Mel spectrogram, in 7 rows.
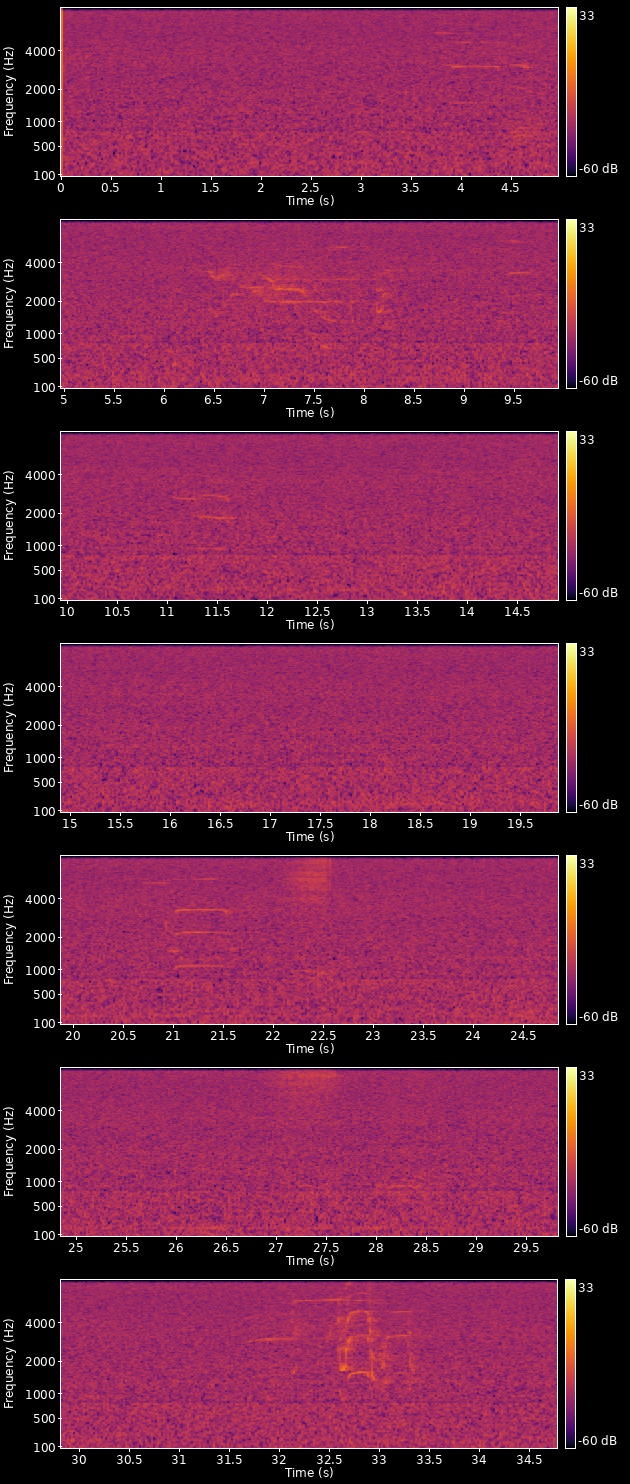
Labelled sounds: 3.8	4.4	killer whale, northern resident, G clan, GG subclan, call N23ii, 2.8 to 3.2 kHz
6.3	7.4	killer whale, northern resident, G clan, 2.3 to 3.6 kHz
9.4	9.7	killer whale, northern resident, G clan, 3.2 to 5.8 kHz
11.0	11.7	killer whale, northern resident, G clan, 1.7 to 2.9 kHz
20.7	21.6	killer whale, northern resident, G clan, GI subclan, call N23i, 1.0 to 5.6 kHz
31.7	33.0	killer whale, northern resident, G clan, call N23i, 1.3 to 8.0 kHz
33.1	33.3	killer whale, northern resident, G clan, GG subclan, call N28, 3.0 to 3.3 kHz

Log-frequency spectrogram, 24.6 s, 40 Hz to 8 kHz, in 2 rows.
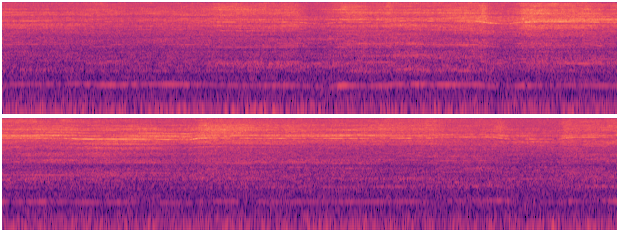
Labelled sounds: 4.2	4.7	vessel noise, 3.0 to 3.1 kHz
5.9	6.3	vessel noise, 2.8 to 3.0 kHz
9.4	10.8	vessel noise, 2.8 to 3.2 kHz
11.1	11.4	vessel noise, 3.0 to 3.1 kHz
11.9	12.2	vessel noise, 3.4 to 3.6 kHz
13.6	16.5	vessel noise, 2.8 to 5.4 kHz
17.2	17.4	vessel noise, 3.4 to 3.6 kHz
18.9	19.1	vessel noise, 2.9 to 3.0 kHz
21.0	21.7	vessel noise, 3.1 to 3.7 kHz
22.8	23.0	vessel noise, 2.8 to 2.9 kHz
23.5	24.6	vessel noise, 2.3 to 3.2 kHz

